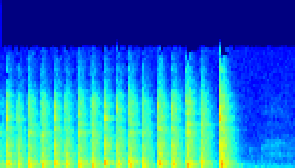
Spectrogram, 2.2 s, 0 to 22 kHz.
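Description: Wooden drumsticks playing fast, even strokes on a Power Beat 14-inch rubber practice pad resting on the knee: a dry, quick tapping with no drum resonance. It ends with one louder accent stroke a little over a second and a half in.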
